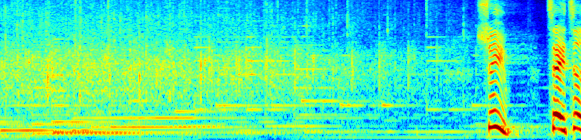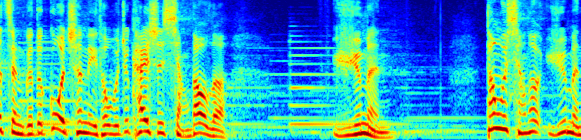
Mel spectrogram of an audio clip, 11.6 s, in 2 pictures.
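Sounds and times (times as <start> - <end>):
audience applause: 0.0 - 4.8
speech: 4.8 - 8.3, 9.2 - 9.8, 10.7 - 11.6.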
